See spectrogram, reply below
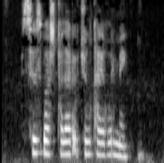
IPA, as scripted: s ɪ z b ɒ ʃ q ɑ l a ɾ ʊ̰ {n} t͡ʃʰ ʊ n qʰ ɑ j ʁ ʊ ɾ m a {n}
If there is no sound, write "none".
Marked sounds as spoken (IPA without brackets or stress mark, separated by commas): none, ŋ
